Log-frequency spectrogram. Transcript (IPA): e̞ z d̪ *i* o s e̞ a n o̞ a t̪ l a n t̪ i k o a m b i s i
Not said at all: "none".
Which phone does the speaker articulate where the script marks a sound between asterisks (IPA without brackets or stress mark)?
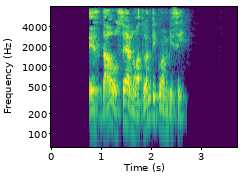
a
